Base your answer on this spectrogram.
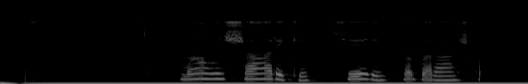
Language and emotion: Russian, sad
